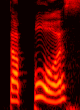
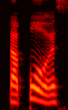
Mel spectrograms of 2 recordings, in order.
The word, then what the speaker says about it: tapos: So, when it's tapus, when the emphasis is at the end, tapos, that means finished. When the emphasis is on the first syllable, then it means next.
